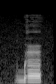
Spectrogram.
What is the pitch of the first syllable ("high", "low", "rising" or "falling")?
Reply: low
